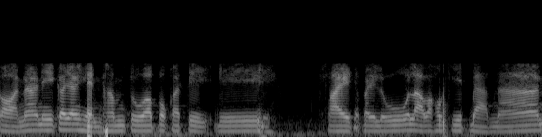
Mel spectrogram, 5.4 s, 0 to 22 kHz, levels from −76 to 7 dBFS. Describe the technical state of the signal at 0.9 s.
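At 0.9 s the speech is inside a burst of GSM bit errors, running from 0.88 to 1.09 s. Corrupted filter, pitch and gain values reach the decoder. The spectrum warps and the level jumps. The voice squawks, pops and gargles across about ten 20 ms frames.

Underneath, the GSM full-rate codec colours the whole clip, which fits a 13 kbps full-rate stream. The vocal tract is modelled and driven by sparse regular pulses. Nothing passes above 4 kHz. The voice sounds plainly buzzy and gravelly.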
